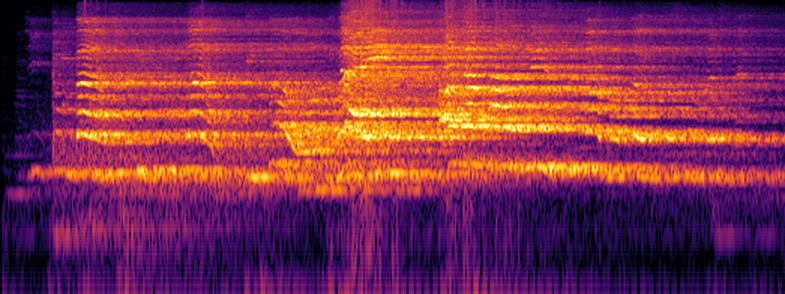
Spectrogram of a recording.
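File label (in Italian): La voce dentro a una grotta (effetto eco), Frase modificata; I bambini, con l'aiuto dell'insegnante, registrano e rielaborano la propria voce al comput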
